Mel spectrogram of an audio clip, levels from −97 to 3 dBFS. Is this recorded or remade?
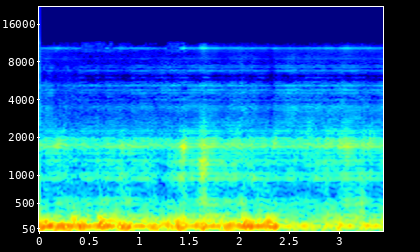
remade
